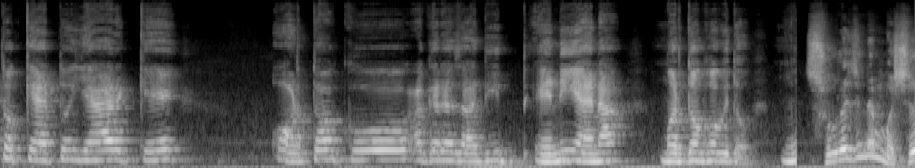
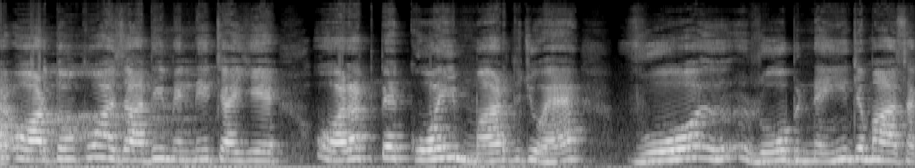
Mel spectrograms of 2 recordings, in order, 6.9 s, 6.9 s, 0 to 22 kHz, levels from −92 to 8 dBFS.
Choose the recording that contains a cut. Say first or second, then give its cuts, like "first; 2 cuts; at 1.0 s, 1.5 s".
first; 1 cut; at 6.0 s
